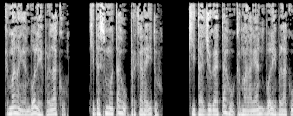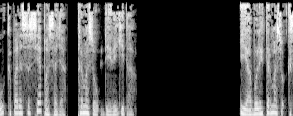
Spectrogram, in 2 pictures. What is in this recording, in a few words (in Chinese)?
马来西亚语男, 外语, 小语种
